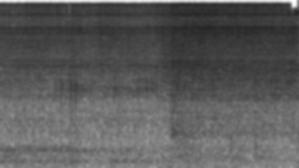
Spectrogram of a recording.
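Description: Rabbit pieces fry in oil scented with rosemary and garlic over a raised flame, giving a steady loud sizzle that swells louder partway through.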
